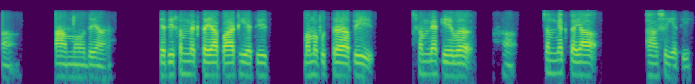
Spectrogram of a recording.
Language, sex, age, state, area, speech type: Sanskrit, male, 18-30, Rajasthan, rural, conversation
